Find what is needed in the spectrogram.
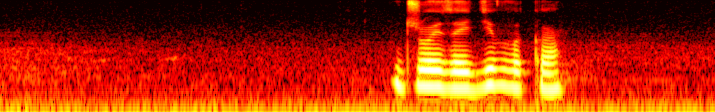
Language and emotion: Russian, neutral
